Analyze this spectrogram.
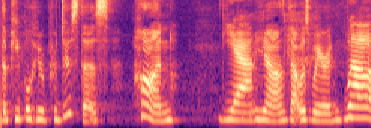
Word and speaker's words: HONNE: I was like, well, I'm not sure, so we looked it up, and it's pronounced Han.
